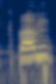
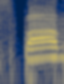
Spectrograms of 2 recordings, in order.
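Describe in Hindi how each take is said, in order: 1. इस शब्द में 'uh' स्वर है। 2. इस शब्द में 'ah' स्वर है। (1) "स्पम थोड़ी होता है" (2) "स्पाम होता है भाई"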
